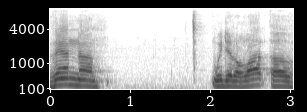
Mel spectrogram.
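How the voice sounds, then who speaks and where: Speaking very slowly with an American accent, a man uses a fairly high pitch, fairly even intonation and a dark, mellow tone. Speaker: Vietnam war veteran, former Marine rifleman. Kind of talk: interview answer.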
